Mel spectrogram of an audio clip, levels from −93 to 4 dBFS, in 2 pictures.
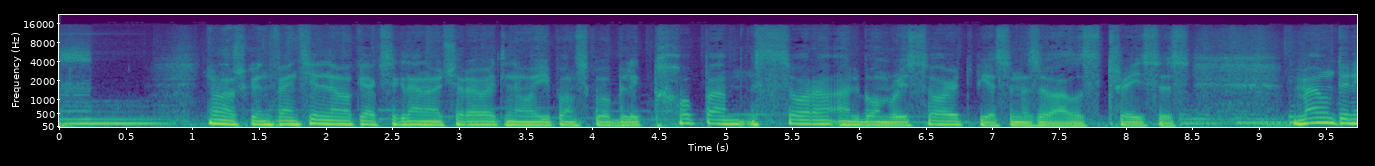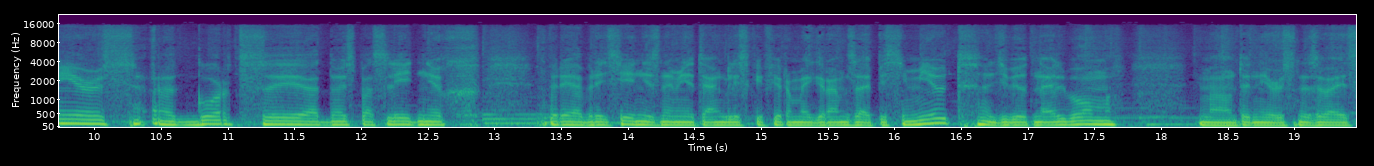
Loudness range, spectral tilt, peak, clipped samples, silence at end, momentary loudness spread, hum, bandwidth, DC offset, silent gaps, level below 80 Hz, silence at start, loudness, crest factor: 2 LU; -7 dB/octave; -4 dBFS; under 0.1%; 0 s; 7 LU; none; 16 kHz; under 0.1%; none; -38 dBFS; 0 s; -18 LUFS; 14 dB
